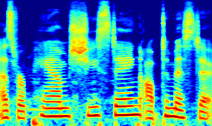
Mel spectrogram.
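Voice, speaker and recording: A woman talks in an ordinary speaking voice at a medium pitch. Her pace is moderate, with ordinary pitch variation. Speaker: TV news reporter. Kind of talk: TV news package voiceover. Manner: serious, measured.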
